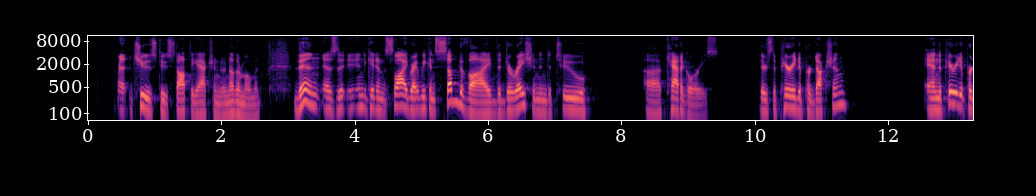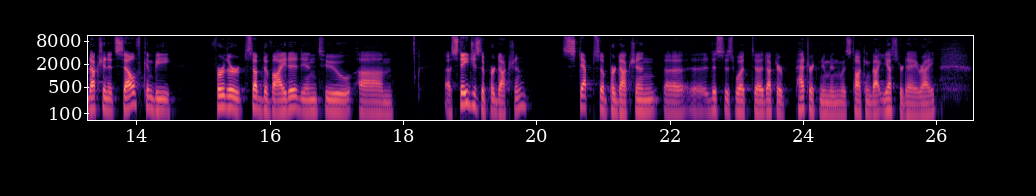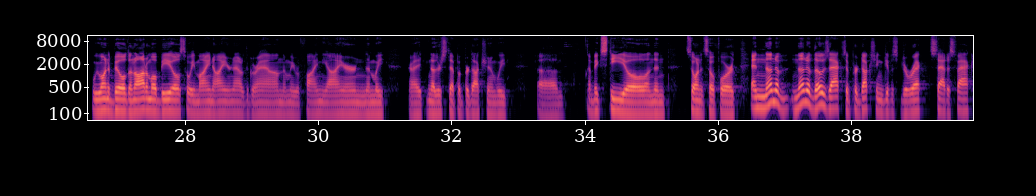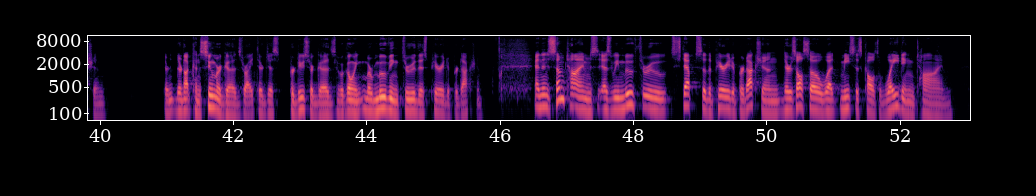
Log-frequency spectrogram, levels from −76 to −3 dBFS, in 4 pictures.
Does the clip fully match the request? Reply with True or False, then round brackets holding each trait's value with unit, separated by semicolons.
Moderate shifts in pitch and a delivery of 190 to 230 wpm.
False (4.1 semitones; 175 wpm)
